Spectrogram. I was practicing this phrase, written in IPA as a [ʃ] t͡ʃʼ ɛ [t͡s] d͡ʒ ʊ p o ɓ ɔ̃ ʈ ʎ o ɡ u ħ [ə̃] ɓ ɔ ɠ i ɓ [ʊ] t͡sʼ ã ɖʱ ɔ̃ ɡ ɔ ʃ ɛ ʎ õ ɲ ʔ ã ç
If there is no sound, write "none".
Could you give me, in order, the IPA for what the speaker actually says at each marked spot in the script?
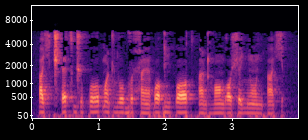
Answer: ç, t͡s, ɛ̃, ɔ

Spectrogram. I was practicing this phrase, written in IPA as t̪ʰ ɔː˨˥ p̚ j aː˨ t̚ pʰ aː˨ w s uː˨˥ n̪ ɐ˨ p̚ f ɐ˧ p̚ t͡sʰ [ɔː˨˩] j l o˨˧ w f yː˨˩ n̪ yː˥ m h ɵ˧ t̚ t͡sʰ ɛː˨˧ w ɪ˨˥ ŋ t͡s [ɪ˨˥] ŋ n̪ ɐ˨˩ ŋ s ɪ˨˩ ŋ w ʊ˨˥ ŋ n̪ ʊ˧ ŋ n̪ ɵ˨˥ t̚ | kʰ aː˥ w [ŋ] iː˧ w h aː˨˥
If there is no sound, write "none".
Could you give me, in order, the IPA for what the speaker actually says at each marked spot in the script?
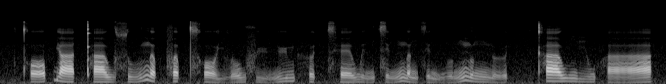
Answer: ɔː˨˩, ɪ˨˥, ŋ

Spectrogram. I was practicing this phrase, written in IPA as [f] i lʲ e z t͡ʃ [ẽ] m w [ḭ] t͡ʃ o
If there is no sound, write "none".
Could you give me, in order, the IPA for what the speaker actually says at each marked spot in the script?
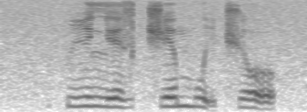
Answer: p, e, ḭ

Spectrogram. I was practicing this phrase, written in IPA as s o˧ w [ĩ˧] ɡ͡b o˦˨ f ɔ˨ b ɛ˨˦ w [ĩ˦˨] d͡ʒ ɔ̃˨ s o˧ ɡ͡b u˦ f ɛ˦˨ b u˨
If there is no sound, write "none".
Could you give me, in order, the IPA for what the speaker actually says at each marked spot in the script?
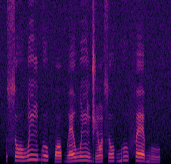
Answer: ĩ˦, ĩ˦˨

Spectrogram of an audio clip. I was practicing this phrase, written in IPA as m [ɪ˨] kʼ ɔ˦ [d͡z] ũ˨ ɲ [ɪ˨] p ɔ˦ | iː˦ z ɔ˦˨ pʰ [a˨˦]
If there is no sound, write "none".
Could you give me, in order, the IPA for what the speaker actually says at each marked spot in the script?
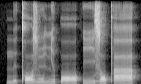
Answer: ɪ˨, z, ɪ˦, a˨˦

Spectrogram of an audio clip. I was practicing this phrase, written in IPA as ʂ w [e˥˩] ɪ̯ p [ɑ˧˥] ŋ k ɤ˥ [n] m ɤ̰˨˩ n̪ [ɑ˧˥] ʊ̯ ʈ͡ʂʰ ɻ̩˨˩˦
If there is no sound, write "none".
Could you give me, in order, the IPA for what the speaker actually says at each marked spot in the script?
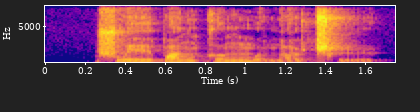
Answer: e˥, ɑ˥˩, ŋ, ɑ˧˥

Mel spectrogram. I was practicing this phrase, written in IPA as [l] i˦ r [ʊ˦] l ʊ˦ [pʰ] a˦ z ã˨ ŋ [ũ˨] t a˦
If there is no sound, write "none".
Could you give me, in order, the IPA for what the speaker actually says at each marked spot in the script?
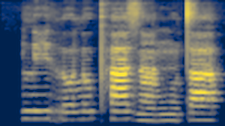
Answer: l, ʊ˦, pʰ, ũ˨

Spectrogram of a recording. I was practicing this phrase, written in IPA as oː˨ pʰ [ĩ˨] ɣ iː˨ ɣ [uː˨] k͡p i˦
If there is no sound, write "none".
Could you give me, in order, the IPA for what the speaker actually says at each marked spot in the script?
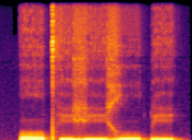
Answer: i˨, uː˨

